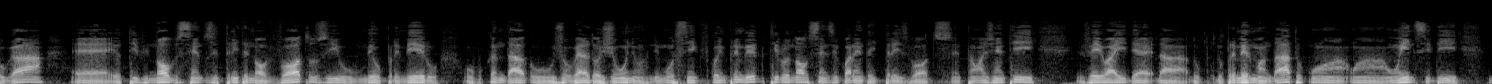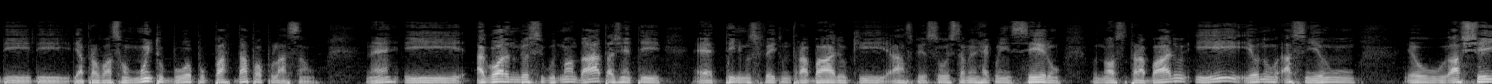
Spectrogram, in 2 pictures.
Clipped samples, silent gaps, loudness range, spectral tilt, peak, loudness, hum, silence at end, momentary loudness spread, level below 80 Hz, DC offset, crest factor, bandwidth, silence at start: under 0.1%; none; 3 LU; -8 dB/octave; 0 dBFS; -21 LUFS; none; 0 s; 8 LU; -32 dBFS; under 0.1%; 20 dB; 8 kHz; 0 s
